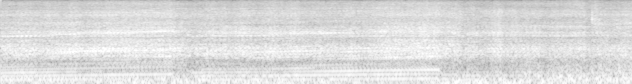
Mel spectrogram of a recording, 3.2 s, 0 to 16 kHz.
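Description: A 2026 Aprilia RS 660 Factory sport motorcycle engine at full throttle, loud and close, with a rising buzzy engine note and two quick pitch drops at gear shifts before it climbs again.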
